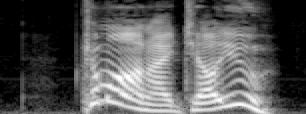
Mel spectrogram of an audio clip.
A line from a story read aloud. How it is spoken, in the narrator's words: thundered Muscari from above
